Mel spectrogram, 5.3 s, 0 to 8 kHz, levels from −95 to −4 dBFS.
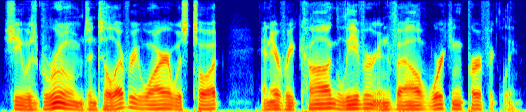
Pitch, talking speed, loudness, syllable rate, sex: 95 Hz, 180 wpm, -18 LUFS, 5.7 syllables/s, male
